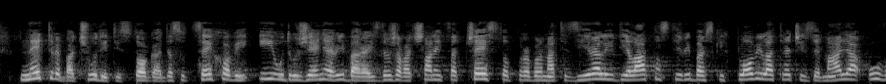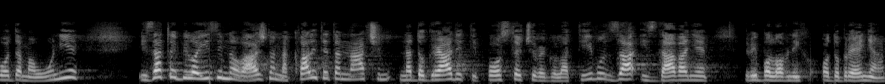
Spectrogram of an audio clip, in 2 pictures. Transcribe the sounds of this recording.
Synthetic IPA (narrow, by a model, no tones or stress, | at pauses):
ne̞t̪ɾe̞bat͡ʃuːd̪it̪ist̪o̞ɡad̪asut̪se̞xo̞ʋiiud̪ɾuʒe̞ːɲaɾibaɾaizd̪r̩ʒaʋat͡ʃlˠanit̪sat͡ʃe̞ːst̪o̞pɾo̞ble̞mat̪iziːɾalid̪je̞lˠaːt̪no̞st̪iɾibaɾskixplˠo̞ʋilˠat̪ɾe̞t͡ɕiɣze̞maːʎauʋo̞d̪amauːnije̞ | izat̪o̞je̞biːlˠo̞iznimno̞ʋaːʒno̞nakʋalit̪et̪anːaːt͡ʃinːad̪o̞ɡɾaːd̪it̪ipo̞ːst̪o̞et͡ɕuɾe̞ɡulˠat̪iːʋuzaʔizd̪aːʋaɲe̞ɾibolˠo̞ʋnixo̞d̪o̞bɾe̞ːɲa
